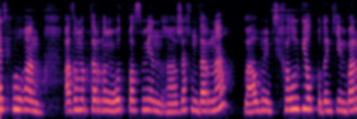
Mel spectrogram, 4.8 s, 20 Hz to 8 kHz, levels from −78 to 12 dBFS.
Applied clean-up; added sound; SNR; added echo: neural mask model DeepFilterNet 3.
